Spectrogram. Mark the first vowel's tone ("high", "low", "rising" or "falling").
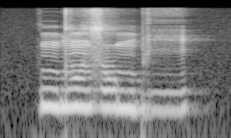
high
